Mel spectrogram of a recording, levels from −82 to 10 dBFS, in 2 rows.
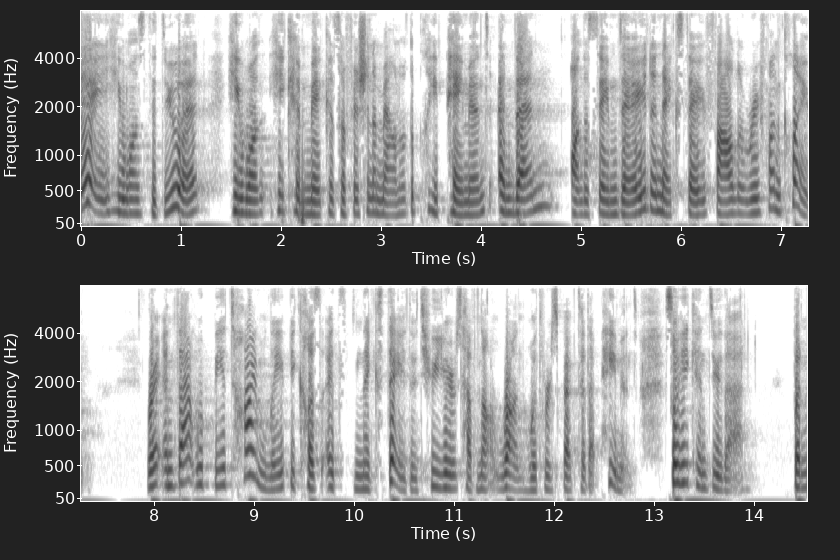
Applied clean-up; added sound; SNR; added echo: none; none; none; none.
